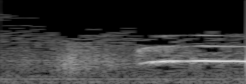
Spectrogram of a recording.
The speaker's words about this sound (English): His dog. He's howling about something.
